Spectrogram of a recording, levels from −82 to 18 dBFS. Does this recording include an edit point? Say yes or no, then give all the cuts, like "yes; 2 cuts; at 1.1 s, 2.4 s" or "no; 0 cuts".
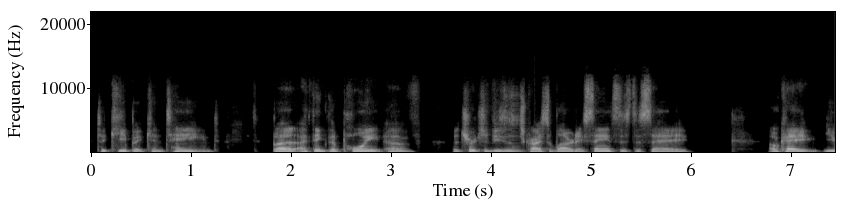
no; 0 cuts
